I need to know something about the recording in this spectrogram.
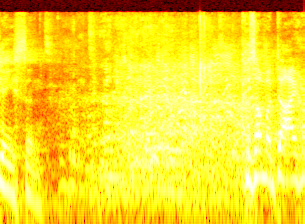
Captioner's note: audience laughter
